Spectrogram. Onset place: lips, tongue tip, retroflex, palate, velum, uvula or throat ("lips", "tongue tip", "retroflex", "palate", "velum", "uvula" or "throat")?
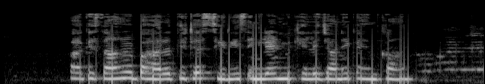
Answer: lips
